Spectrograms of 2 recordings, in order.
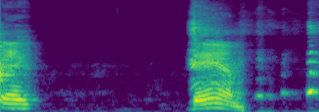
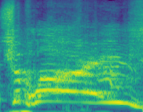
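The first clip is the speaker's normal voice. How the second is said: sudden high shout; 4 dB louder than usual. Acted. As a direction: jump out shouting, high-pitched. Janitor bursting from closet.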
